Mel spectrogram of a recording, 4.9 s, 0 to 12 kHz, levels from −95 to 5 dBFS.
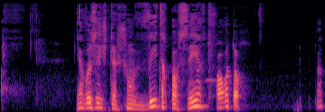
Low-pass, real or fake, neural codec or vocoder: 10.8 kHz; real; none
